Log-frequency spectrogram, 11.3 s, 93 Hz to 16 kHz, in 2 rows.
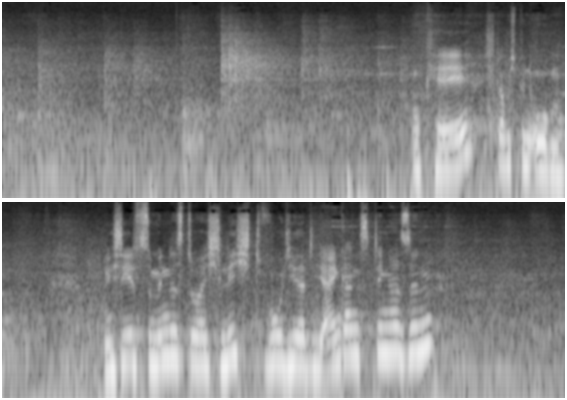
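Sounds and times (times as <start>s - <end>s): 
white cane tapping on stairs at a post office entrance: 0.0s - 4.2s
speech: 4.1s - 5.8s, 6.6s - 10.2s.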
